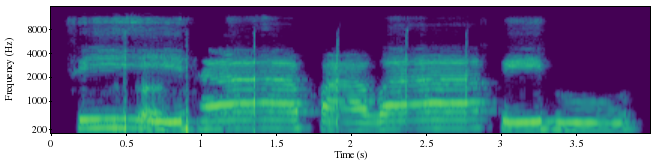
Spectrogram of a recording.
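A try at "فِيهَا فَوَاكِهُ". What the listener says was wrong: Pendek kunya.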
